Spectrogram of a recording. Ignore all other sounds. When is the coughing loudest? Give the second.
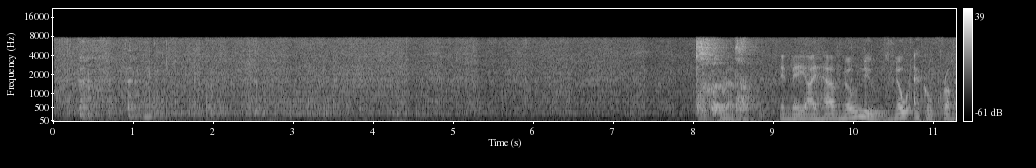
8 s.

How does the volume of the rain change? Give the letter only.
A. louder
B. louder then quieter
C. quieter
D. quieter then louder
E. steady
C.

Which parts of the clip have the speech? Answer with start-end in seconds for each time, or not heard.
8.1-11.2.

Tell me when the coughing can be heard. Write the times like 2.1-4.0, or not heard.
0.3-1.2, 7.2-8.9.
